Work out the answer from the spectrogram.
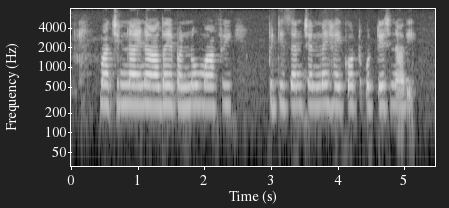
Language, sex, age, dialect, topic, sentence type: Telugu, female, 18-24, Southern, banking, statement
